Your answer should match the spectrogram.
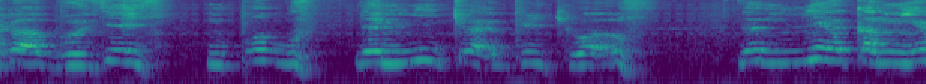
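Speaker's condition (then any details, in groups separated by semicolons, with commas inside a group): Cerebral palsy; birth oxygen deprivation, motor coordination and speech problems; intensive treatments in childhood; diction problem since birth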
